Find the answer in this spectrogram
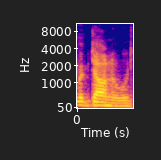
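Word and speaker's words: Macdonald: Like Adam said, the they they had um I always I always say his name wrong. Mike Mc say McDonald. Um correct, isn't it? Mike McDonald.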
